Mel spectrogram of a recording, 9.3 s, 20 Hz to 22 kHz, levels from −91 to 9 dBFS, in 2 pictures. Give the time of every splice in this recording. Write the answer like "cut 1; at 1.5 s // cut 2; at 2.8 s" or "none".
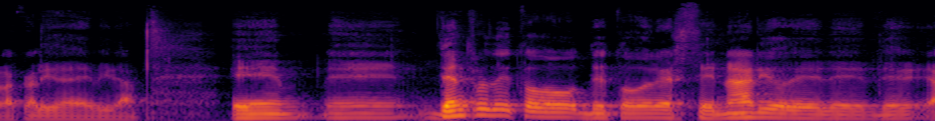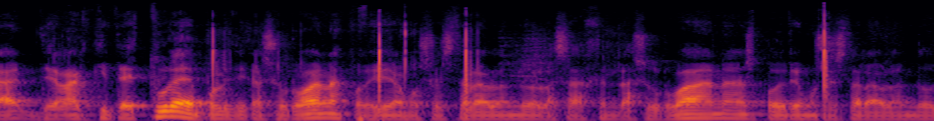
none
